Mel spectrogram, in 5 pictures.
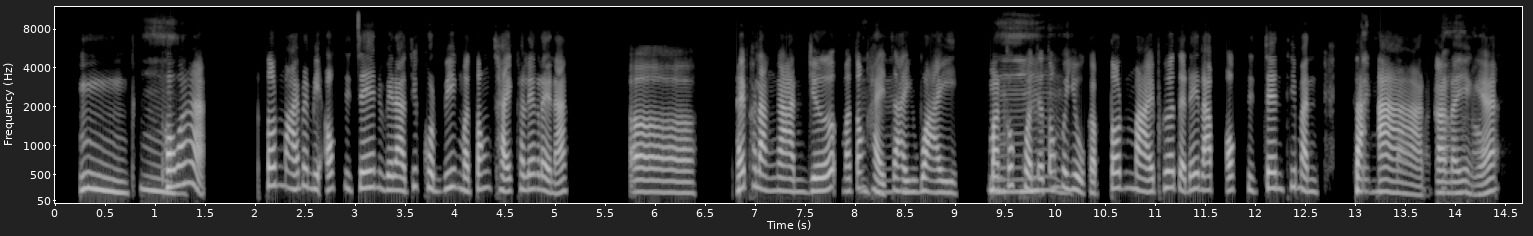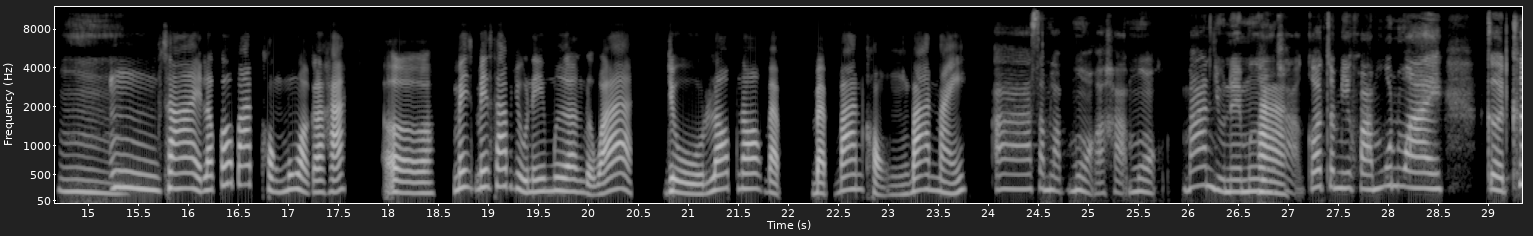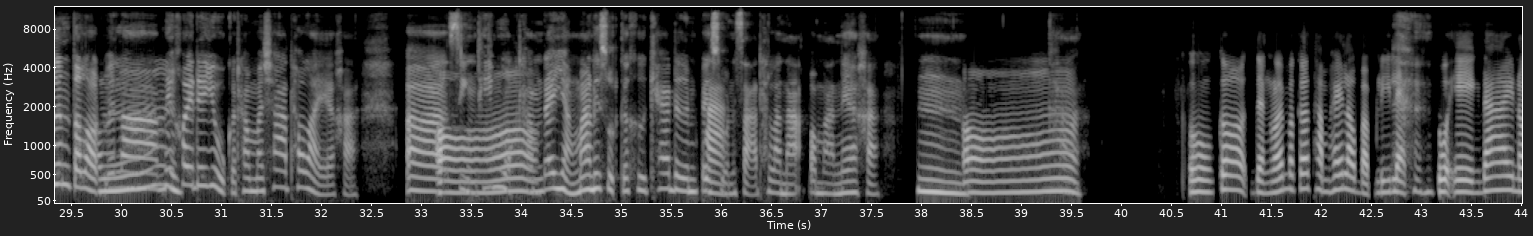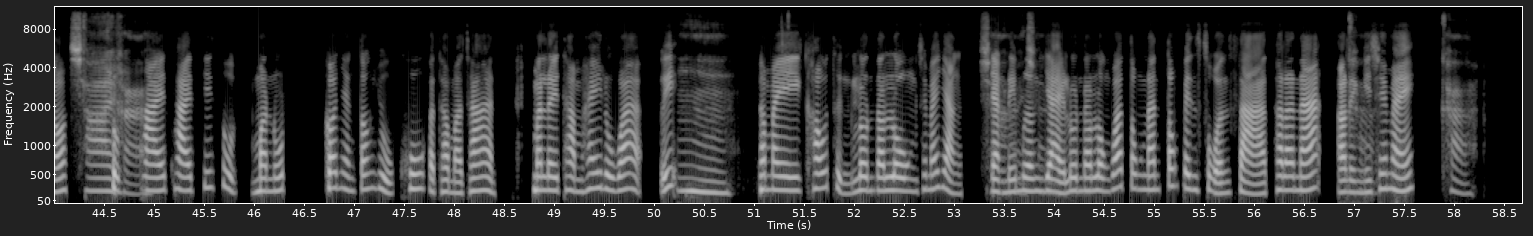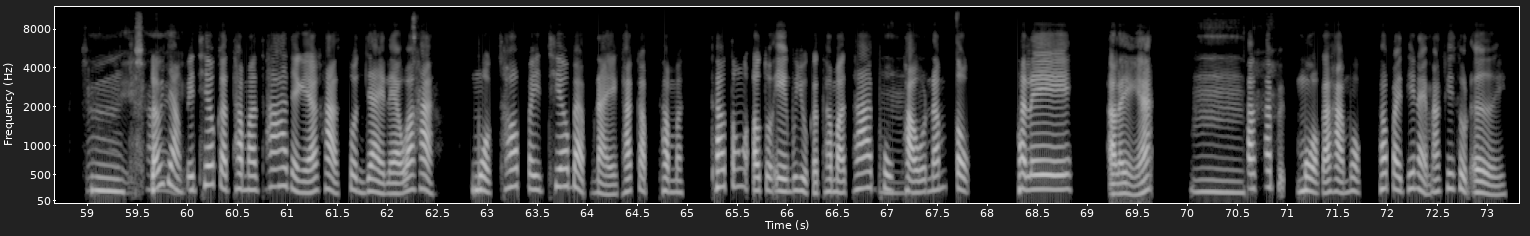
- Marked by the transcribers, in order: tapping; other background noise; chuckle
- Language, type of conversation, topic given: Thai, unstructured, ธรรมชาติส่งผลต่อชีวิตของมนุษย์อย่างไรบ้าง?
